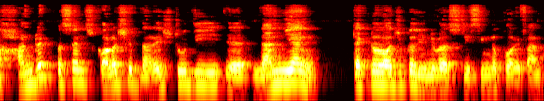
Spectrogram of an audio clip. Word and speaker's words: Nanyang: you got a 100% scholarship Nish to the nanyang Technological University Singapore if I'm pronouncing it right isn't it yes yeah I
